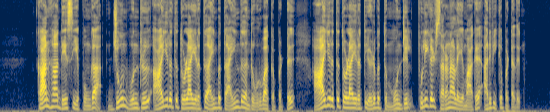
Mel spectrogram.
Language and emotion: Tamil, neutral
